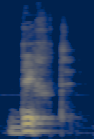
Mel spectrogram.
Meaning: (adjective) 1. closed, shut 2. thick, tight, dense; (adverb) 1. close, closely 2. closed 3. tightly, densely; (noun) 1. poem 2. poetry
- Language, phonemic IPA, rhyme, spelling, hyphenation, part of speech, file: Dutch, /dɪxt/, -ɪxt, dicht, dicht, adjective / adverb / noun / verb, Nl-dicht.ogg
